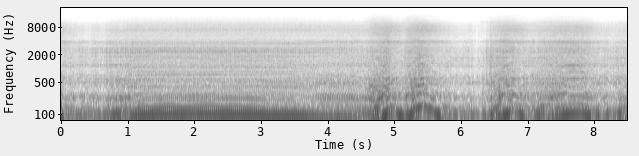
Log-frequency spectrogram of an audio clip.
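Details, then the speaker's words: Kawasaki ZXR 250 first start in about 18 years, after oil and filter change, warming up while checking for an oil leak: steady slow idle from the small engine before a few throttle blips; runs, but idle sits a little too low. "was like the idol could go up a little bit"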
